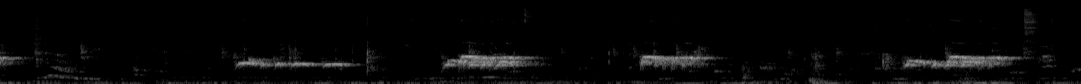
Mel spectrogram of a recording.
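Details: Local zebra dove with a small voice cooing: four rolling, slightly buzzy coo phrases, each about a second long and often stepping up in pitch at the end, repeated every two to two and a half seconds over low background rumble.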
